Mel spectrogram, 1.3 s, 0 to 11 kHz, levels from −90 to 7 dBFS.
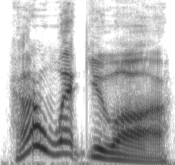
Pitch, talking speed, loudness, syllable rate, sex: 145 Hz, 180 wpm, -15 LUFS, 4.7 syllables/s, male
